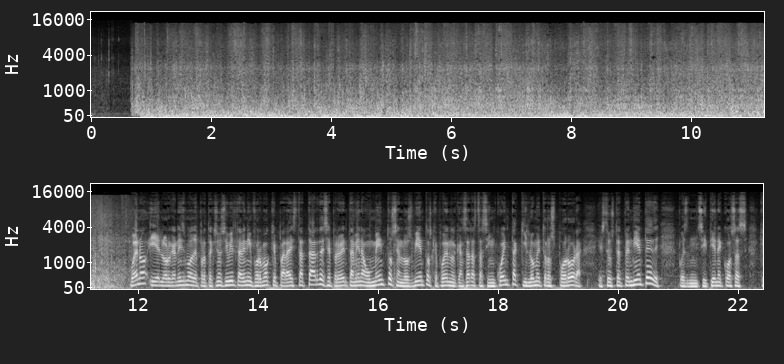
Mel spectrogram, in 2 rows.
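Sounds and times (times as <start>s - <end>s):
strong wind gusts: 0.7s - 12.2s
speech: 11.9s - 22.4s.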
